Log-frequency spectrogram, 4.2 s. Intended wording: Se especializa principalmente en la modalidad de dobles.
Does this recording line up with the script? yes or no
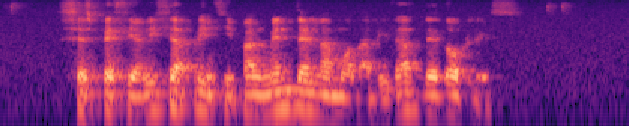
yes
